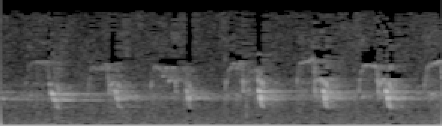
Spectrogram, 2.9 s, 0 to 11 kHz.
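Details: Lesser spotted eagle chick in a spruce-tree nest in Zemgale, Latvia, mid-August 2024, begging for food with a fast run of sharp, high piping notes, roughly two per second, against constant noise.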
